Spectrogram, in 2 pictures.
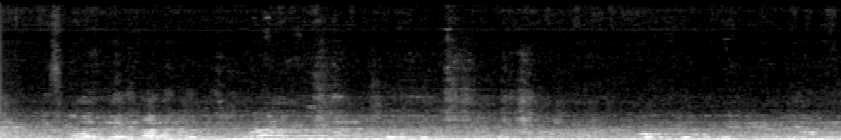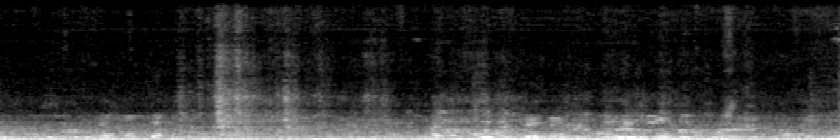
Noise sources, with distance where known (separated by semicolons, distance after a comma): person or small group talking, near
